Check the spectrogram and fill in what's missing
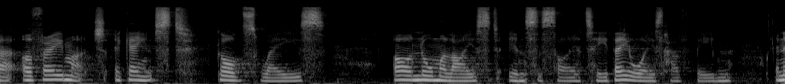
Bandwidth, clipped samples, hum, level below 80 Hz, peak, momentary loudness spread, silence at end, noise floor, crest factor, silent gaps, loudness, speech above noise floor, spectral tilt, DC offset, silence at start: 15.5 kHz; under 0.1%; none; -68 dBFS; -14 dBFS; 13 LU; 0 s; -59 dBFS; 18 dB; none; -31 LUFS; 27 dB; -4 dB/octave; under 0.1%; 0 s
